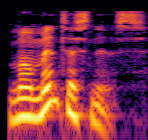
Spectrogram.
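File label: "momentousness", British English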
